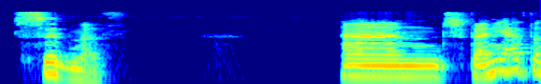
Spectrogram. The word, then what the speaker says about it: Sidmouth: Again, you just pronounce a schwa here, an sound, rather than mouth. So Bournemouth, Plymouth, Sidmouth.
